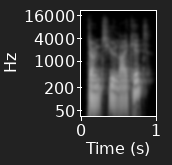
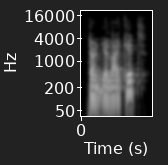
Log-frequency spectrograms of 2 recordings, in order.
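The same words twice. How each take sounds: First: The t and y stay separate sounds. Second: The t is replaced by a glottal stop. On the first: "I will say them without linking" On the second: "I will say them with the glottal plosive"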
